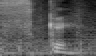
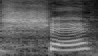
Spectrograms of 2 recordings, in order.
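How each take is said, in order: First: The syllable begins with an 'sk' sound. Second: The syllable begins with an 'sh' sound. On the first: The speaker calls it right. "she said no, it's ske" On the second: The speaker calls it wrong. "I used to say she"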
